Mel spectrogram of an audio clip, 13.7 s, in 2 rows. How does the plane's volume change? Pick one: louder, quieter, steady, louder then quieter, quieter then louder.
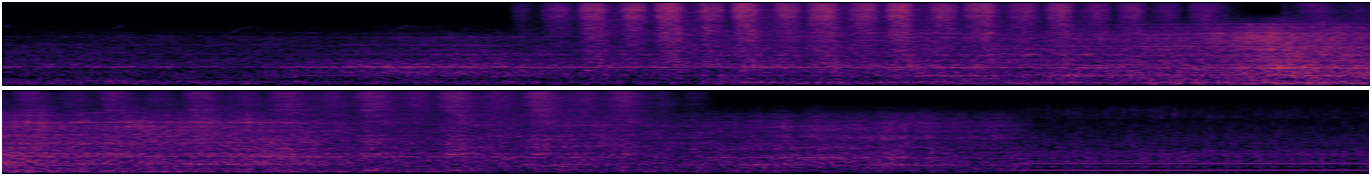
louder then quieter.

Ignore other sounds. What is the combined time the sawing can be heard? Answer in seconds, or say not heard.
8 s.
